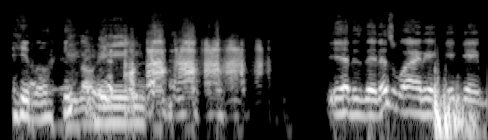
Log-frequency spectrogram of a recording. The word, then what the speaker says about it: Elohim: Oh man, they even got something I can't even pronounce, Cap. Elohim. Elohim.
